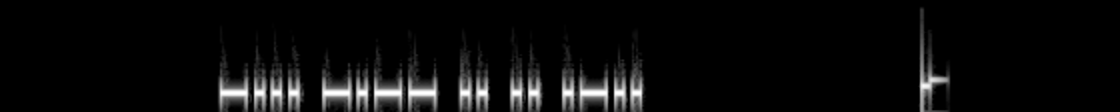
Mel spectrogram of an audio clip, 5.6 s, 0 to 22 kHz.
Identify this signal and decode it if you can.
Morse code, heard as a keyed tone, about 29 wpm, 700 Hz. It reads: BYIIL
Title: Code Groups - 5 Letters - 28wpm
